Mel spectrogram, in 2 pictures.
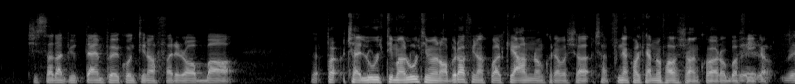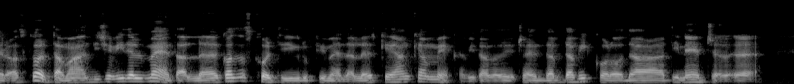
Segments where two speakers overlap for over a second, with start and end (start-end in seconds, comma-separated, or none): none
